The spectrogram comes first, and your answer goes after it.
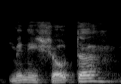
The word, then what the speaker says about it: Minnesota: Minnesota is how we pronounced it. The S is like a SH.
